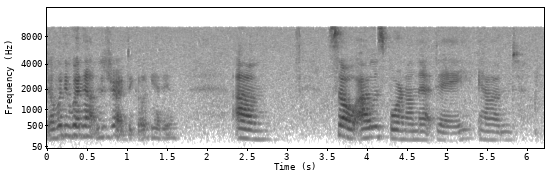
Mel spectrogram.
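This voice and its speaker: In an American accent, the speaker goes at a moderate pace with long, frequent pauses, ordinary pitch variation and big swings in loudness. Noticeable background noise and audible room echo fill the recording. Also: woman, medium pitch for a woman. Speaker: grandmother telling family stories. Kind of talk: casual storytelling.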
